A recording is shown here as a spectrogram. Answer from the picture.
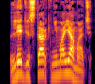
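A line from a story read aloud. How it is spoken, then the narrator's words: Sharp. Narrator (Russian): резко напомнил ему Джон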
